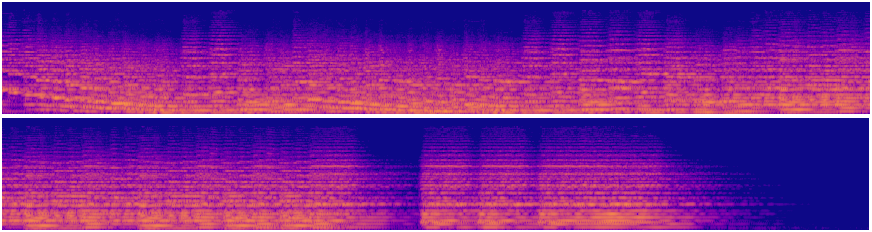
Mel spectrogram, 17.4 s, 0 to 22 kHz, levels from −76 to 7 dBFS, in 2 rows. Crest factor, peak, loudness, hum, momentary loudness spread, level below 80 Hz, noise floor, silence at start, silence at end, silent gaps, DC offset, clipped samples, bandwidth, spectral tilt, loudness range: 14 dB; -6 dBFS; -20 LUFS; none; 4 LU; -40 dBFS; -76 dBFS; 0 s; 1.55 s; none; under 0.1%; under 0.1%; 16.5 kHz; -6 dB/octave; 2 LU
